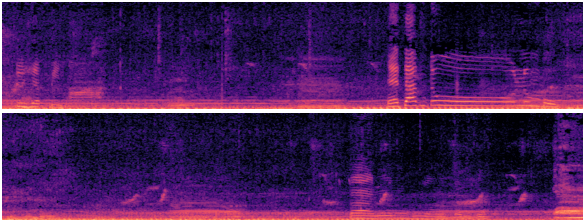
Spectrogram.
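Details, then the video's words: Herd of traditionally bred cattle walking toward a field, several cows lowing with drawn-out, wavering moos that overlap and bend downward, over a steady low engine-like rumble throughout. "the sound of cows"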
